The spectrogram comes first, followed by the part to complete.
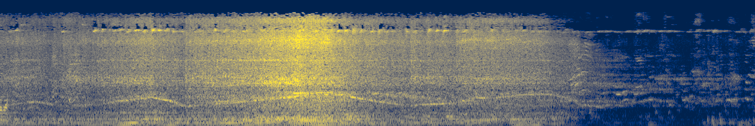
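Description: A passing road vehicle, growing louder to a peak about halfway through and then fading away, with a faint wavering tone that rises and falls slowly over it.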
